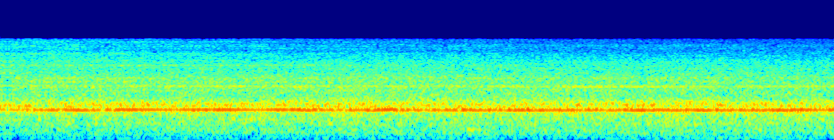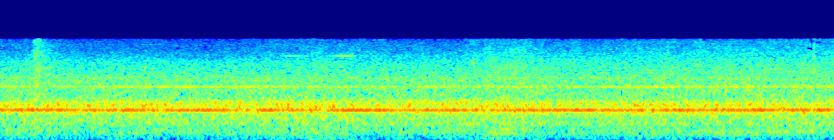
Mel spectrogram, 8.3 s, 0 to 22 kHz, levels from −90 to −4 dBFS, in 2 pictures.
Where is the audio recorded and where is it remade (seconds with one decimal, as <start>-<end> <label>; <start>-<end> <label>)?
0.0-0.6 remade; 0.6-1.5 recorded; 1.5-4.0 remade; 4.0-6.7 recorded; 6.7-7.5 remade; 7.5-8.3 recorded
